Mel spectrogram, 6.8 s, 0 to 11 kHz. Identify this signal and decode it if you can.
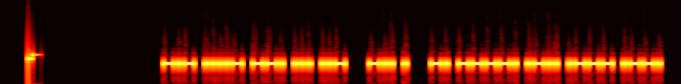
Morse code, heard as a keyed tone, about 34 wpm, 700 Hz. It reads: K4GSU DE N9LJP
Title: USA Callsign DE Callsign 35wpm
